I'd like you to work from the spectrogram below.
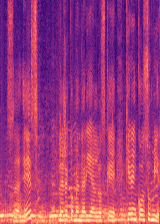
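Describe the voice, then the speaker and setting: Over noticeable background noise, a woman with a fairly high pitch talks at a moderate pace in a dry sound with no echo. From Pimampiro, Imbabura, Ecuador. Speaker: rural women's group representative. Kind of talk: interview. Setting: outdoors at a seed fair. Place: street.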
